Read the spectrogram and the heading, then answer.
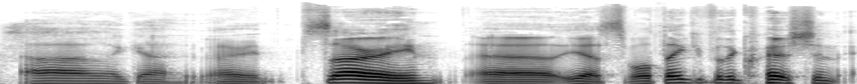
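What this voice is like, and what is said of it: Usual voice. Nothing is said of it.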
